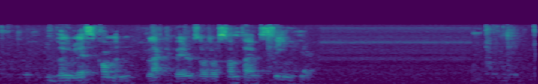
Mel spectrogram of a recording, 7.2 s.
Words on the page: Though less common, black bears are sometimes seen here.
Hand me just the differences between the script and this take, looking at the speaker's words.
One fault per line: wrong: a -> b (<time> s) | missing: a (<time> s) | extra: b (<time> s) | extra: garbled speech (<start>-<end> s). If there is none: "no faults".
extra: are (2.8 s)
